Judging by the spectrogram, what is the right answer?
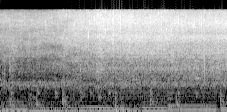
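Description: Chopped onion and garlic sizzle and fry steadily in a pan, with a dense, continuous crackle close by.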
